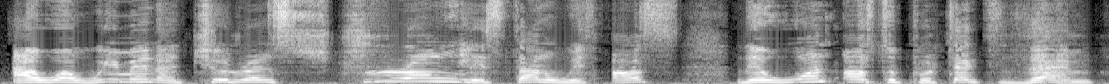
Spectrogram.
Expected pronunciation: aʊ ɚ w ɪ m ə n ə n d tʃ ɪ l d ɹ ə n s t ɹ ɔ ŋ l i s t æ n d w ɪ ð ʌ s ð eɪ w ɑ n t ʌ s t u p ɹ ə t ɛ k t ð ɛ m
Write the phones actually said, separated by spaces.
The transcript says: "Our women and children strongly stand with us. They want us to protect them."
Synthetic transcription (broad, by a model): aʊ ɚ w ɪ m ə n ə n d tʃ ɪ l d ɹ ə n s t ɹ ɔ ŋ l i s t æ n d w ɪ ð ʌ s ð eɪ w ɑ n t ʌ s t u p ɹ ə t ɛ k t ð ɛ m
